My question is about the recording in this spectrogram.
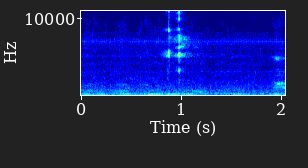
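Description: Near silence, with two faint clicks close together about a second in: a computer mouse clicking.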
